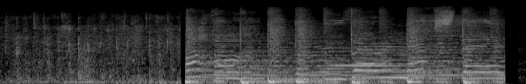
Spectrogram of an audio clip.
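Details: Quiet background noise gives way to a loud, upbeat pop tune with a steady beat, which ends abruptly just before the close, with no animal sound.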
